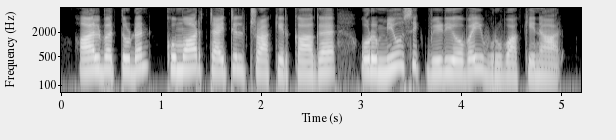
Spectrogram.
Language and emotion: Tamil, neutral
